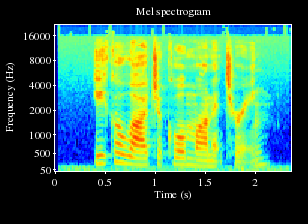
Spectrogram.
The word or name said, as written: Ecological monitoring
